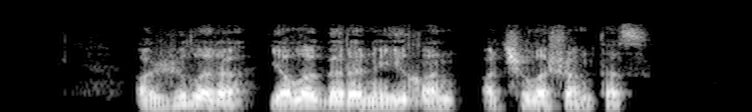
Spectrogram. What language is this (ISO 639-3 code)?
abk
